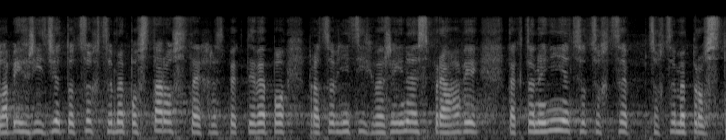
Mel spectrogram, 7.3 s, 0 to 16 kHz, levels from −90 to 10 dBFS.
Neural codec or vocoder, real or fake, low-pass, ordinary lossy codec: vocoder, 22.05 kHz, 80 mel bands, WaveNeXt; fake; 9.9 kHz; AAC, 48 kbps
